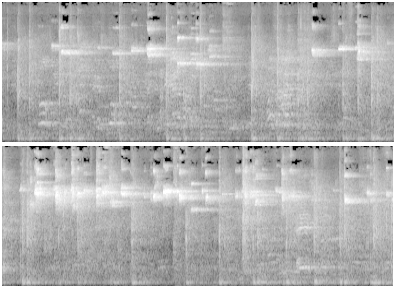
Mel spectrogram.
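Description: Players' footsteps patter across a large echoing gym.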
